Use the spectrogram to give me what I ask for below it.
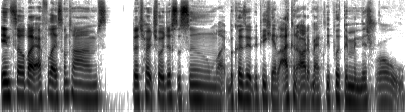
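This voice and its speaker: A woman with an American accent speaks in a very deep, low voice. Her pace is very fast. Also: fairly even intonation, very clean recording, silent background. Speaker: pastor's daughter. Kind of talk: casual chat.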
